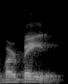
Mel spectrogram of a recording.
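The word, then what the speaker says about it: verbale: Note ভার্বাল না কিন্তু ভার্বেইল, উচ্চারণটা মাথায় রাখবেন, ভার্বেইল।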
